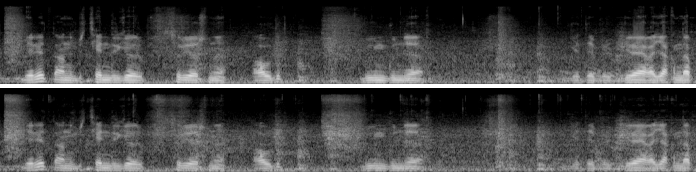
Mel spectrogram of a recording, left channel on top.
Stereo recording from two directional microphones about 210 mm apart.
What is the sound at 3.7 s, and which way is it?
Speech, 55° left (ahead or behind).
